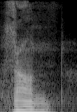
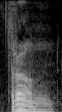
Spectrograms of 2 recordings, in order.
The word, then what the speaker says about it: Theron: And I guess you say her name, Charlize Theron. That's actually her name, Theron. Her last name is Theron.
